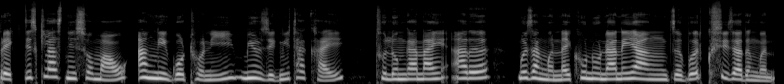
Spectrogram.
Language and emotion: Bodo, happy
